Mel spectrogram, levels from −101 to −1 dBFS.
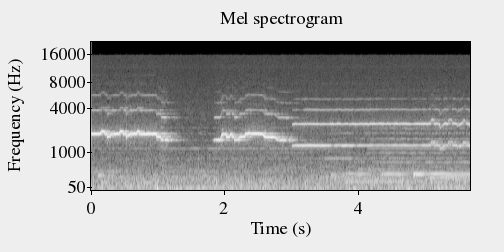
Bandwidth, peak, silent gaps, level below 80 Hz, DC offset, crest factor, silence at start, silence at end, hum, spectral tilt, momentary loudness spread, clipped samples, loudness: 16 kHz; -2 dBFS; none; -30 dBFS; under 0.1%; 10 dB; 0 s; 0 s; none; -4 dB/octave; 9 LU; under 0.1%; -11 LUFS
